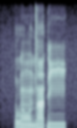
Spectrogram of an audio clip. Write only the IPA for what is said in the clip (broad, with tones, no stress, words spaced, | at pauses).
lɔ̃˨dã˦ɗi˦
